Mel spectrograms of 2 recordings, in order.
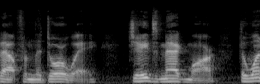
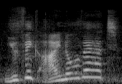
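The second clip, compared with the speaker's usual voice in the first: exasperated; 14 semitones higher than usual. A narrator's reading. Jade exasperated.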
